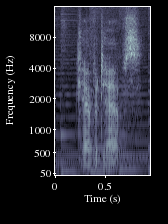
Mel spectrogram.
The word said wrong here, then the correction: Kabutops: I mean, I'm not sure I'm the authority on this, but I would say it Kabutops.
